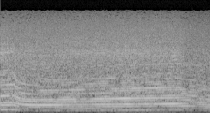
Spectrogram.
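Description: Race car engine in a Sonoma Cup Series racing video game, revving hard and climbing through gear shifts in a continuous loud, close drone with no talk over it.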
